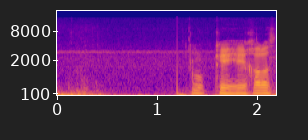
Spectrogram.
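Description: A car engine rumbles low.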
